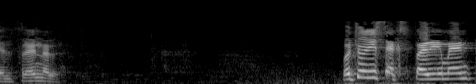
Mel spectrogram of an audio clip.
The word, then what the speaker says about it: Fresnel: Spelling फ्रेस्नेल होती है, FRESNEL, फ्रेनेल।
